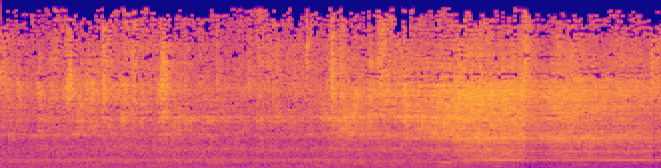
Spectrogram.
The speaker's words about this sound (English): I think this was a power shower that we're talking about. It's a hell of a device. Here, listen to this.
